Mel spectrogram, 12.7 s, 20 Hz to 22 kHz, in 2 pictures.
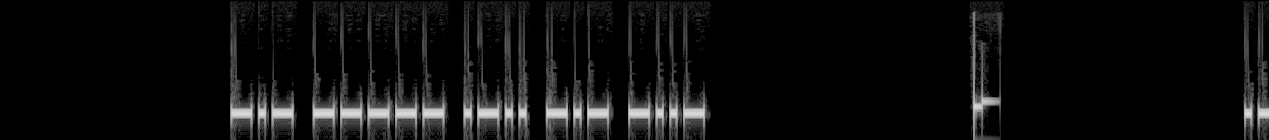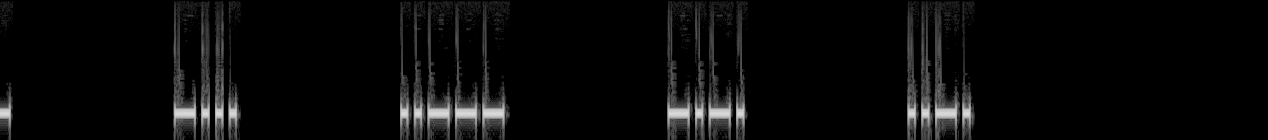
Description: Morse code, heard as a keyed tone, about 36 wpm, spaced as for 15 wpm, 700 Hz. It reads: K0LKX AB2CF
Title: USA Call Signs - 5 Characters - 8x Character Spacing - 35wpm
